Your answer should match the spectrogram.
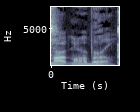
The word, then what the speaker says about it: Marlboro: But we're talking about the makers of Marlboro, is that how you say it? – Cigarettes? Yes, Marlboro.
